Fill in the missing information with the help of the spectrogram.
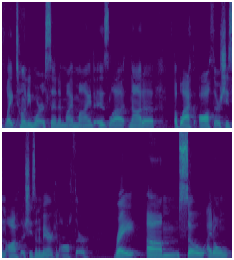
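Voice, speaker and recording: A woman speaking on a college panel, talking thoughtfully with many "you know" fillers. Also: fairly low pitch. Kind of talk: panel discussion. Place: college lecture hall.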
